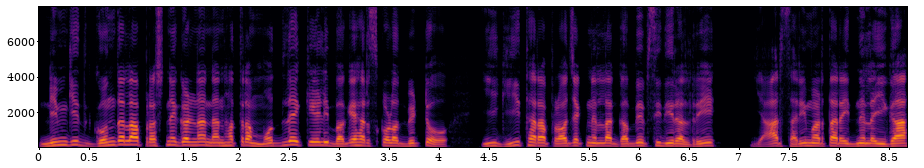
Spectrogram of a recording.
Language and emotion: Kannada, angry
